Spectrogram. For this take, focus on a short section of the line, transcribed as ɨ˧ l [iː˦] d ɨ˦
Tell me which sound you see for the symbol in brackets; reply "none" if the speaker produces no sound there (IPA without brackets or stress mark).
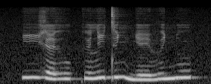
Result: i˦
